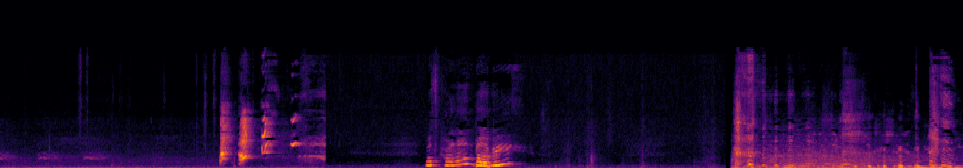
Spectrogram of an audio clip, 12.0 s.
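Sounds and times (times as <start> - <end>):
bird squawking: 2.8 - 4.1.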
